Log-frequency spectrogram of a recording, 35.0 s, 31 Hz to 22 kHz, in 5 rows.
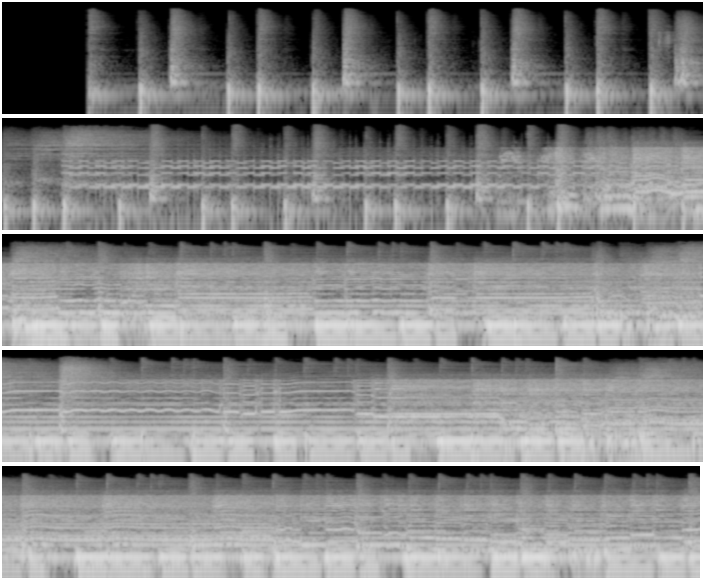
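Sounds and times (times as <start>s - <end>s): drum kit playing: 0.9s - 35.0s
bass guitar: 7.6s - 35.0s
blues-rock band playing: 7.6s - 35.0s.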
